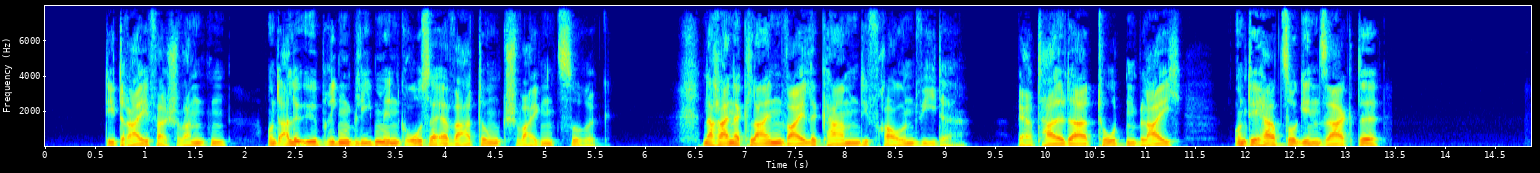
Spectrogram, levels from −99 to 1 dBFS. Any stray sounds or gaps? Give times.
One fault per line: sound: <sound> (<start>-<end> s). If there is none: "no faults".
no faults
